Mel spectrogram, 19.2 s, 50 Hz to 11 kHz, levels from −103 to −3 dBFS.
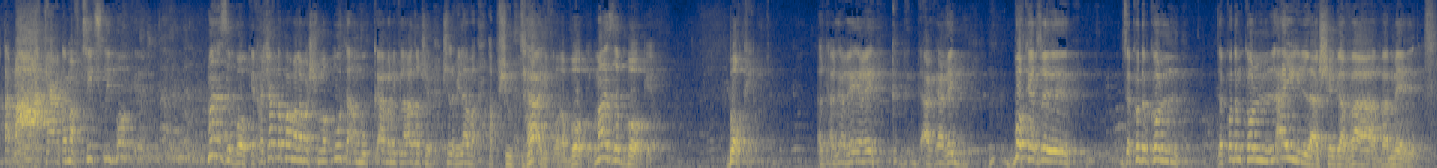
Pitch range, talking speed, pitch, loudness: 180-250 Hz, 130 wpm, 205 Hz, -29 LUFS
